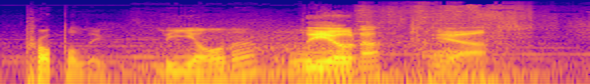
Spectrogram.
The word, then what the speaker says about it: Leona: if your Luna Leona so how do you pronounce it like properly Leona Leona yeah correct okay so yeah I mean Chris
